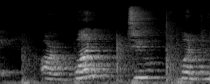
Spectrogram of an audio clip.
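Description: A woman speaking, with soft thuds of dance steps on a wooden floor underneath.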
